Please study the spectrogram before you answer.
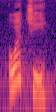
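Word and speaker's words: Oatchi: Owachi, pronounced Owachi, resident good boy and dependable partner, can help with things like especially obstacles and carrying Pikmin during your adventure.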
